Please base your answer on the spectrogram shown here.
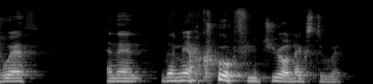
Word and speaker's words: Futur: adjustable razor, the Meur Futur. If you're pronouncing it like a German futur, I'm doing my best. I'm probably throwing in a bit of French accent in there as well.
